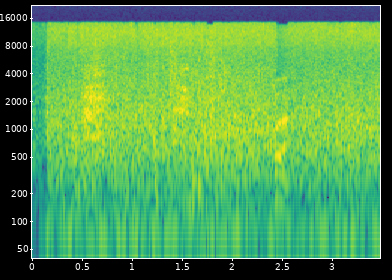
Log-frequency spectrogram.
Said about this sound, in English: Wade, also in a life vest, watches them from the back of the boat. Wade spots the water churning up ahead.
